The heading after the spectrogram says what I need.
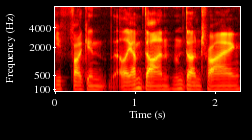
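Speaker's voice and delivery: ordinary talk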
